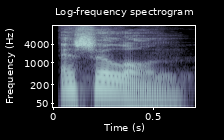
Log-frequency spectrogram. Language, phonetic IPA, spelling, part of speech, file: Russian, [ɪʂɨˈɫon], эшелон, noun, Ru-эшелон.ogg
- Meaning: 1. echelon 2. special train, troop train 3. flight level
